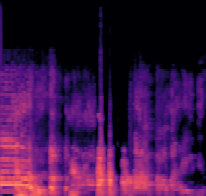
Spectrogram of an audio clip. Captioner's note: laughs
